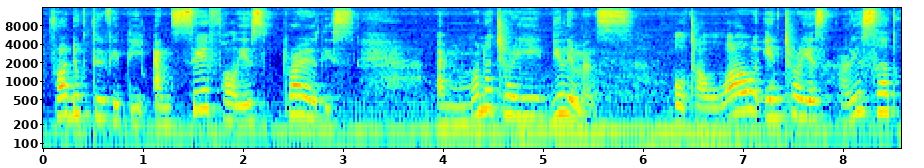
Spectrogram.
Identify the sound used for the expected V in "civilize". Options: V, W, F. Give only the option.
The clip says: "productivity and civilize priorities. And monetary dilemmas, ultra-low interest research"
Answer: F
